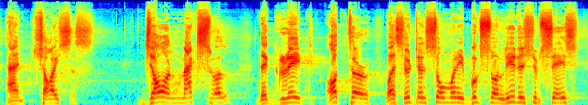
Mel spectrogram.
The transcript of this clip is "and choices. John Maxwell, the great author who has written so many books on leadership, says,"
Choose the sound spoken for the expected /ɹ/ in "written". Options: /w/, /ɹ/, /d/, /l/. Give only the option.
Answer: /ɹ/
